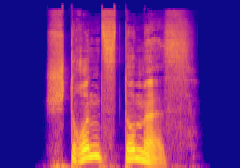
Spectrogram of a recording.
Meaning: strong/mixed nominative/accusative neuter singular of strunzdumm
- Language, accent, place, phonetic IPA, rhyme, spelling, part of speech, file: German, Germany, Berlin, [ˈʃtʁʊnt͡sˈdʊməs], -ʊməs, strunzdummes, adjective, De-strunzdummes.ogg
